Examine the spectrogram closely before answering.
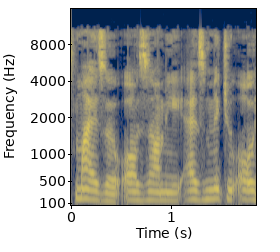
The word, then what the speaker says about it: Mizo: On the other hand, it is perhaps not justifiable to pronounce Mizo or Zami as Miju or Jumi.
